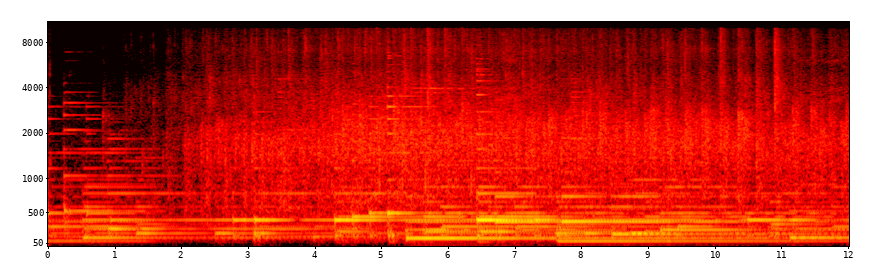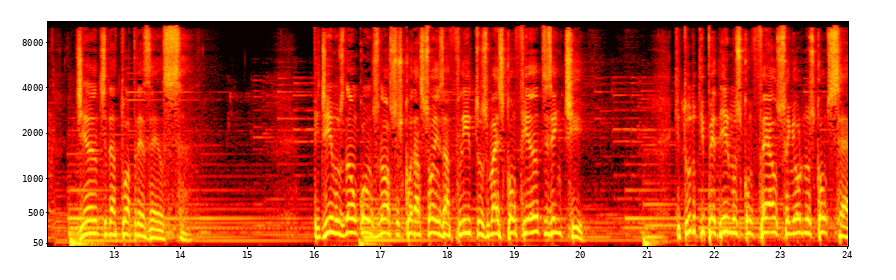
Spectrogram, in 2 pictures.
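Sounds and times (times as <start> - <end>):
audience applauding: 1.0 - 12.4
speech: 12.5 - 14.2, 16.0 - 20.2, 21.5 - 24.0.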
